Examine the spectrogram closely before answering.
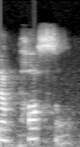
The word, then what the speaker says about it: apostle: Called to be an apostle. Apostle, você não pronuncia essa letra T.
